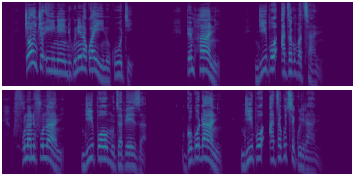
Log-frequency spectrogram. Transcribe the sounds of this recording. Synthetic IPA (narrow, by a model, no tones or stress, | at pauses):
t͡ʃɔnt͡ʃɔʔinɛndikunɛnakwainukuːtḭ | pɛmpʰanḭ | ndip̬ɔad͡zak̬upat͡sʰa̰ːni | funanifunanḭ | ndipɔmud͡zapɛːza̰ | ɡɔɡɔɗanḭ | ndipɔad͡zak̬ut͡sʰɛkuliɾa̰ːni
